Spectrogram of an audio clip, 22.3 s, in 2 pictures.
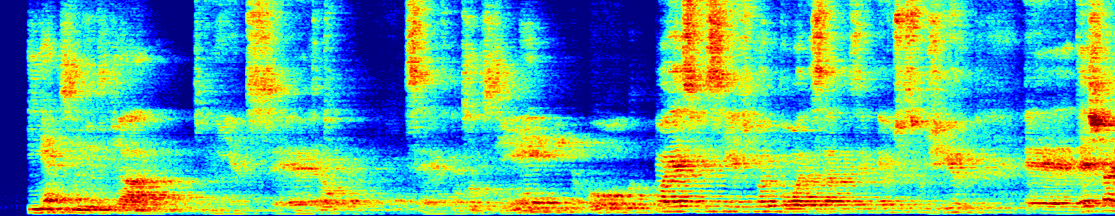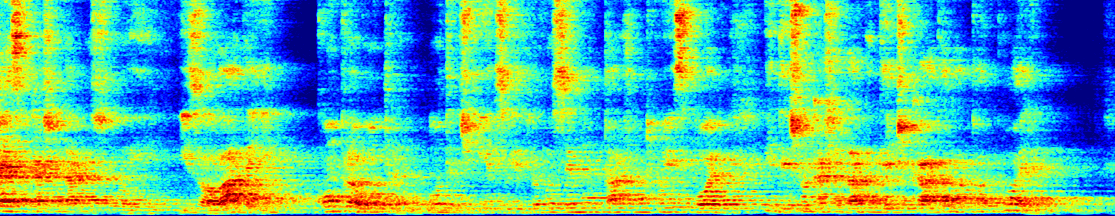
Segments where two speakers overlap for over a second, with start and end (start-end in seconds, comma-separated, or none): none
